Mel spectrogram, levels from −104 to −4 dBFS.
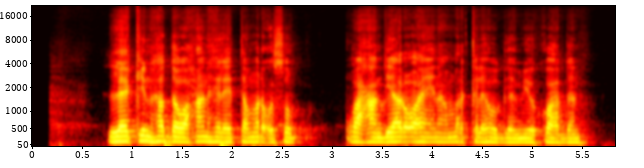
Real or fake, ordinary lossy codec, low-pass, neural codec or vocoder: fake; none; none; codec, 44.1 kHz, 7.8 kbps, Pupu-Codec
